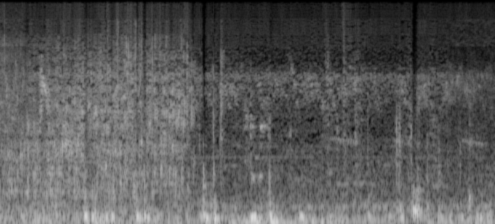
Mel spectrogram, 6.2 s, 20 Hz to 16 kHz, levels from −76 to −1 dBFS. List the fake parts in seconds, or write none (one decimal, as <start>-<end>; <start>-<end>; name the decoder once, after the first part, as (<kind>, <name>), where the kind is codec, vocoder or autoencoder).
0.0-2.4 (vocoder, Vocos); 5.1-6.2

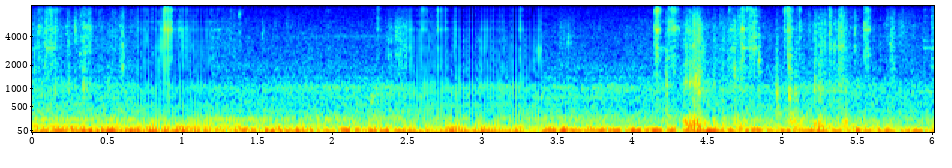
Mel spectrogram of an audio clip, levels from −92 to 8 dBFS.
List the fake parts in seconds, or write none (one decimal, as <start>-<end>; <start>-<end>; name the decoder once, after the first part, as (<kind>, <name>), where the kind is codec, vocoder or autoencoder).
0.7-1.2 (vocoder, BigVGAN v2); 2.5-3.4

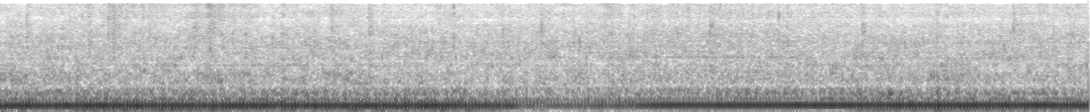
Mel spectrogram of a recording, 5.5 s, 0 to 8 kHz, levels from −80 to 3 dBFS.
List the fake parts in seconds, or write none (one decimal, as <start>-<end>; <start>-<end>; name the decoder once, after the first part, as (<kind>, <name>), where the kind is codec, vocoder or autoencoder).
0.0-3.2 (codec, HILCodec); 4.0-5.5

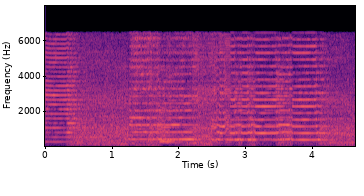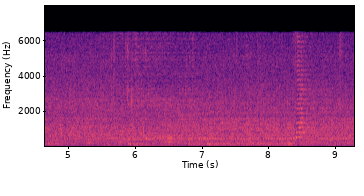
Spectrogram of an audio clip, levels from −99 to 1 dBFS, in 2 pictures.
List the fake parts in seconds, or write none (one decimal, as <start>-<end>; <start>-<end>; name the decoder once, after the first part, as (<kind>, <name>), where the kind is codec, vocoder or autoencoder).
1.2-2.7 (codec, SNAC); 5.7-7.0

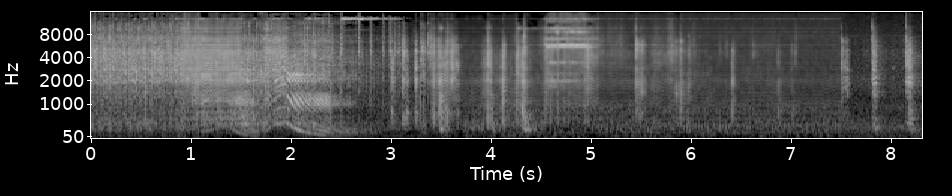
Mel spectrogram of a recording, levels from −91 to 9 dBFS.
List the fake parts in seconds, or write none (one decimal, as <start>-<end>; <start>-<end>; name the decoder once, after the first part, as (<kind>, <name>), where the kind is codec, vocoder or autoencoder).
0.9-1.5 (vocoder, Vocos); 3.4-7.5

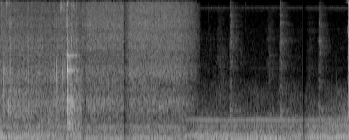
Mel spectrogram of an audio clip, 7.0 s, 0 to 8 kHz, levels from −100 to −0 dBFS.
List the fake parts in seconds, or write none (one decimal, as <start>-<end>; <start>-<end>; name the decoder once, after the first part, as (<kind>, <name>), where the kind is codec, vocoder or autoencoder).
none

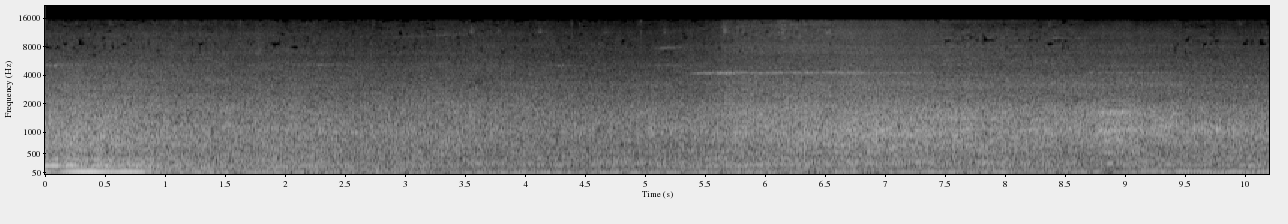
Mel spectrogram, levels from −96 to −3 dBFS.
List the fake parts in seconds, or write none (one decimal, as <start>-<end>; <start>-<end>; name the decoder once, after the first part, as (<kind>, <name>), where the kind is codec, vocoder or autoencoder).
6.6-7.4 (autoencoder, DAC-VAE); 8.7-9.4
